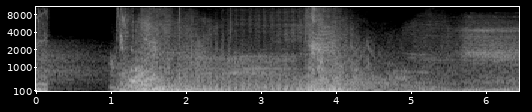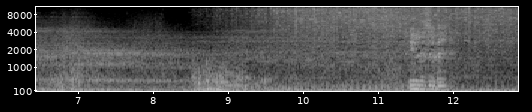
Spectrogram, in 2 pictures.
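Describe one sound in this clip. Electronic tones hum and shimmer.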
